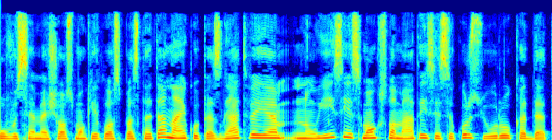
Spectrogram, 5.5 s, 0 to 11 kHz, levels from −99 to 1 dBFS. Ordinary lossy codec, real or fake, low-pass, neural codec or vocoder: MP3, 64 kbps; real; 9.9 kHz; none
